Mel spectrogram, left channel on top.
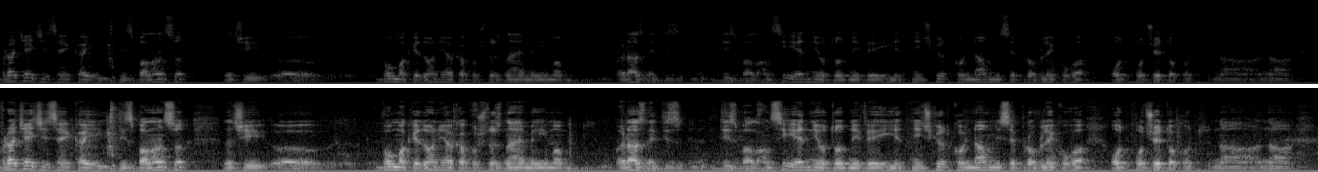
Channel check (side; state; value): left; quieter; 23.5 dB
